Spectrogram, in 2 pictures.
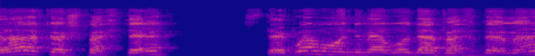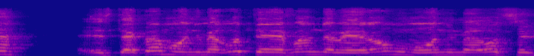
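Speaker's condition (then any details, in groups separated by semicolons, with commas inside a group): Neonatal cerebral palsy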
